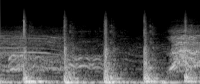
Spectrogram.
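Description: Powwow big drum struck in unison by a drum group, steady beats about two and a half a second, with men singing together; near the end a high lead voice comes in.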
